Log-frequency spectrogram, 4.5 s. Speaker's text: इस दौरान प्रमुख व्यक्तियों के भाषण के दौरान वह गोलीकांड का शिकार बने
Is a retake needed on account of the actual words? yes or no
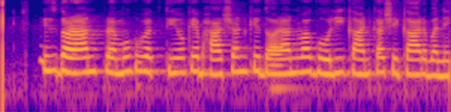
no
